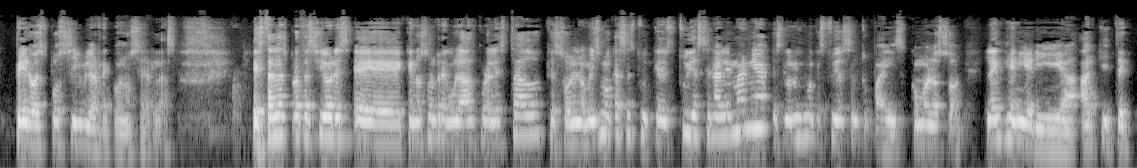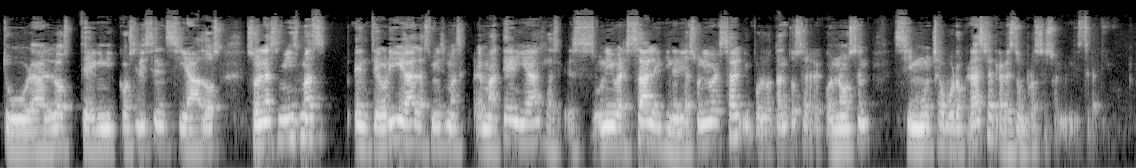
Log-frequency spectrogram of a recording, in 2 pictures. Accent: Venezuela; moved away as an adult; now in Berlin, Germany; yo soy abogado venezolano

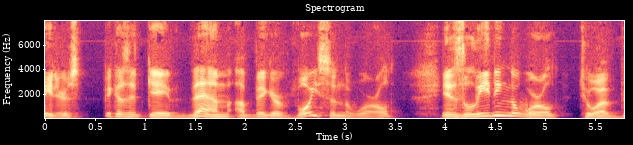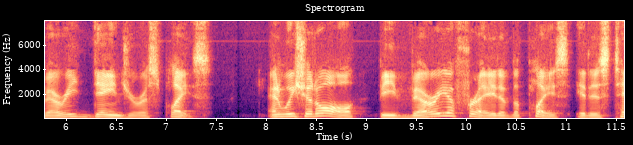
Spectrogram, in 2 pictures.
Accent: United States; I'm an American

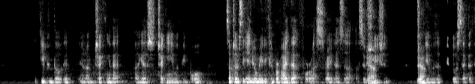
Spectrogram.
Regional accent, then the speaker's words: Taiwan; now in United States; I was born in Taiwan, so I didn't have an American name growing up. I just went by my Chinese name.

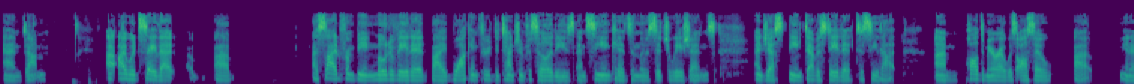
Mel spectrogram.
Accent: New Jersey, United States; also born or lived in New York City; So I was born in New York City and moved to New Jersey when with my family when I was four, and grew up pretty much a Jersey girl.

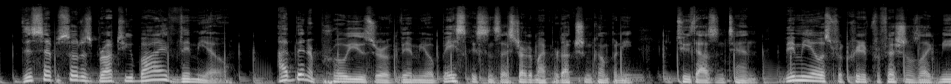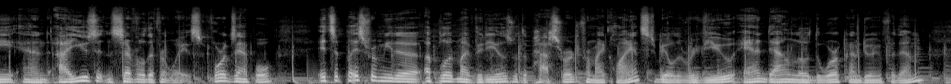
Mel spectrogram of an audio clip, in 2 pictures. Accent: Southern California, United States; a little Grom growing up in Southern California

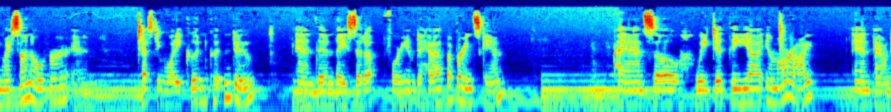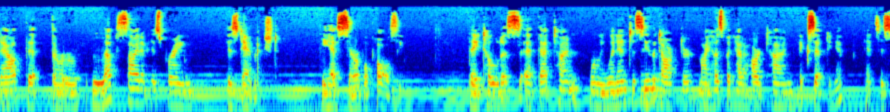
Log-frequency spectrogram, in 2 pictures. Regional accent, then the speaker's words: the South, United States; moved away; I'm from the South.

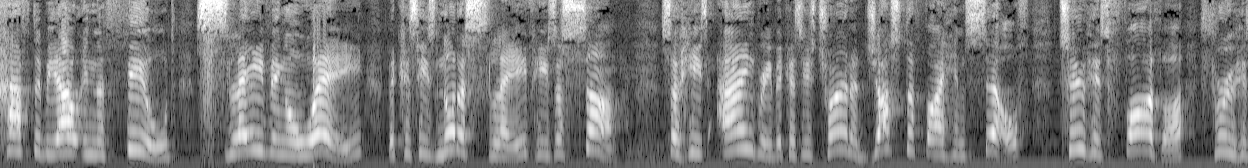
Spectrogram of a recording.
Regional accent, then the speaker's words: London, United Kingdom; I can try and act like an Aberdonian, but I'm a Londoner. And that's my identity, regardless.

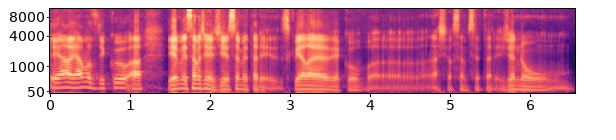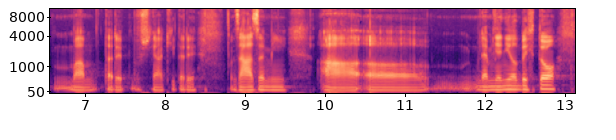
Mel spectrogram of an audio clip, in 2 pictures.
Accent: Slovakia; first language Slovak; Czech is a second language; moved away as an adult; also born or lived in Bratislava; now in Czech Republic; jsem eh, ze Slovenska

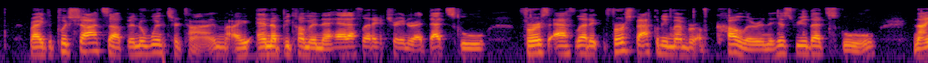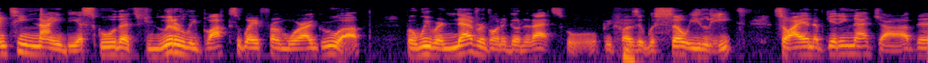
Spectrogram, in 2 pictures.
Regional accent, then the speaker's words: Philadelphia, Pennsylvania, United States; my hometown team, the Philadelphia 76ers

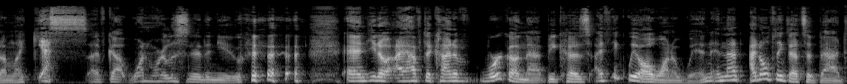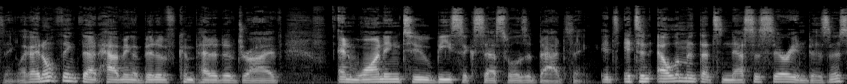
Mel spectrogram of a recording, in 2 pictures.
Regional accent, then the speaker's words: Canada; I'm from Canada

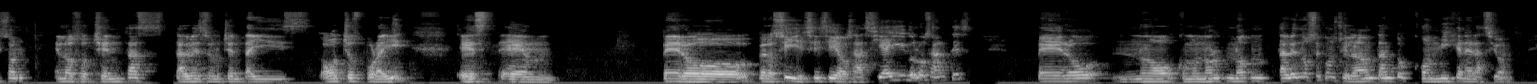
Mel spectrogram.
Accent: Torreón, Coahuila, Mexico; now in Houston, United States; Soy originario de Torreón

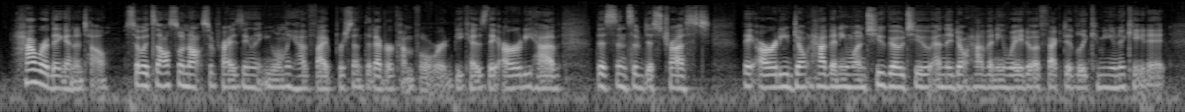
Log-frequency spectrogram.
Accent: California, United States; I grew up in California

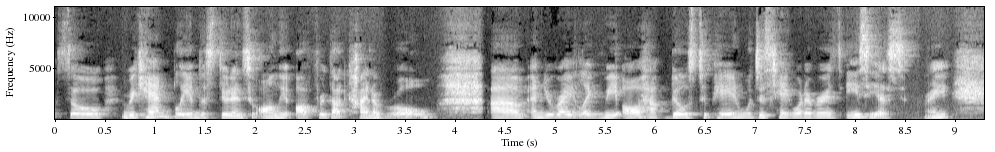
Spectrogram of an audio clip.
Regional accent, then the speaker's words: Philippines; now in Canada; even though I don't have the what so-called Canadian experience, but I have experience from my home country, from the Philippines, for the past 20 years.

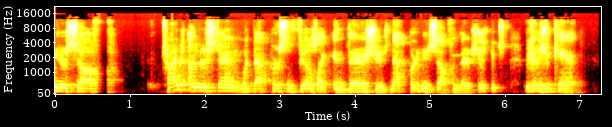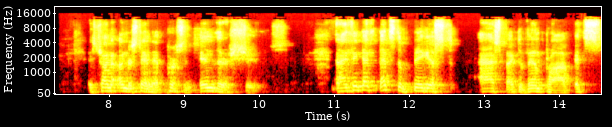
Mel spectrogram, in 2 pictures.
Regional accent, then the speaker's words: United States; I'm Greek American

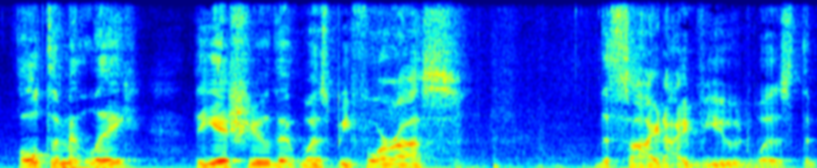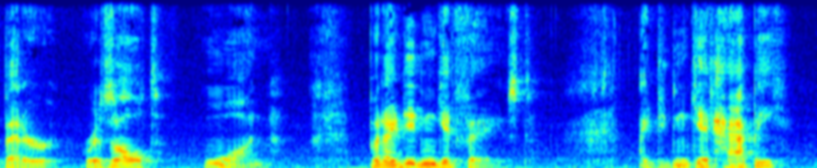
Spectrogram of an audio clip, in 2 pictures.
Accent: Philadelphia, Pennsylvania, United States; I am a Phillies fan and have always been devoted to my hometown team

